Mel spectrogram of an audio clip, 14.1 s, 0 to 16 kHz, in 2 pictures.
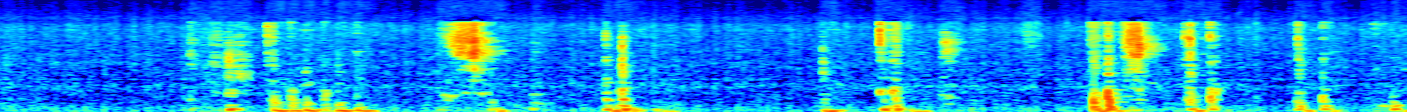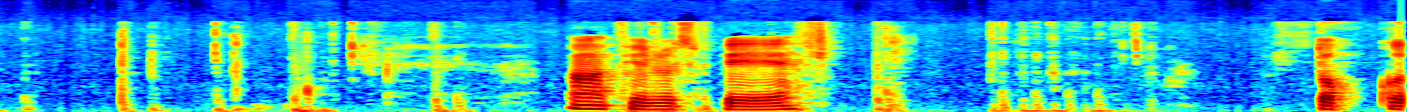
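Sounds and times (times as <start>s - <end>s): keyboard keys clicking: 5.5s - 9.4s, 11.4s - 12.8s.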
